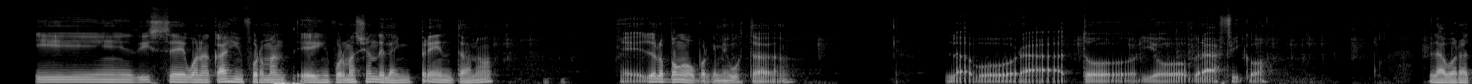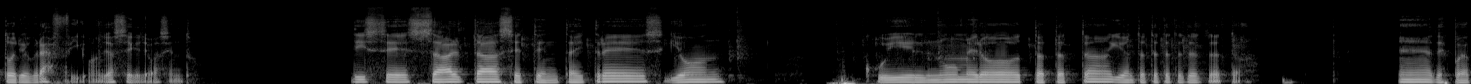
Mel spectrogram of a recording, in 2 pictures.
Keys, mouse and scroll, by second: 5.5-14.2 typing, 15.6 shift+Return, 18.5-20.6 typing, 22.6-27.5 typing, 29.2 shift+Return.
